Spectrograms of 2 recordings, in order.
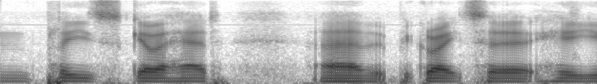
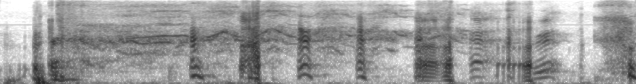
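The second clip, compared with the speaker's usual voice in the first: a long high giggling laugh; long high giggle after his own joke. Real, not acted.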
